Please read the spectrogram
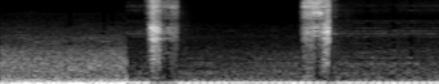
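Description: Hand-held tyre inflator fed from an air tank, letting compressed air into a car tyre in two short hisses under a second apart, over a steady low engine hum.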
